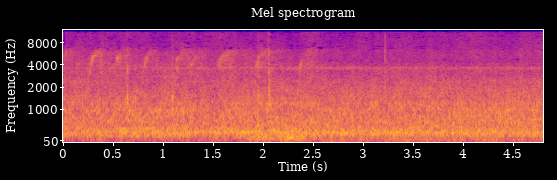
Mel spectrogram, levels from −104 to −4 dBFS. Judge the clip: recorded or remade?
remade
